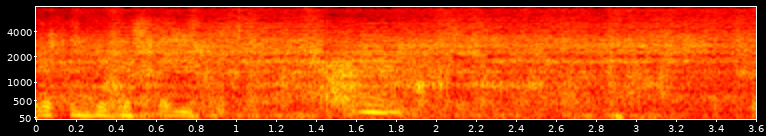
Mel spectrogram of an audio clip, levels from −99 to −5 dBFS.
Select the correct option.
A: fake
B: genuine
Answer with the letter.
A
